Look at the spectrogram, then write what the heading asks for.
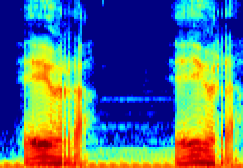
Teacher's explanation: And the R would be retroflex, thus making it hera, hera.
